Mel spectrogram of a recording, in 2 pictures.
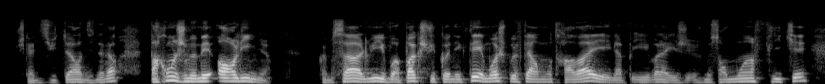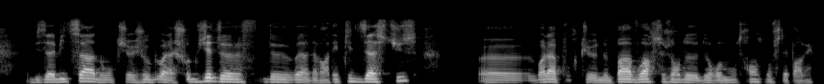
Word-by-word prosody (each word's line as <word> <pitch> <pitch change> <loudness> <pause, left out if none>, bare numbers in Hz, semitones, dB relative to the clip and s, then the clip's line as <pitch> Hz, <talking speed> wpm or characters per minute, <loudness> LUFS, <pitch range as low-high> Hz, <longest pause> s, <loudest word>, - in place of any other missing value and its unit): jusqu'à 95 - -12
18:00, 95 +6 -5
19:00. 110 +11 -4 0.3
Par 130 -1 +3
contre, 185 +2 +5
je 145 -4 +3
me 140 - +6
mets 145 +1 +7
hors 150 -1 +8
ligne. 125 - +1 0.5
Comme 100 0 -11
ça, 140 +4 +6
lui, 140 +4 +3
il - - +5
voit 120 - -1
pas 150 0 +7
que 155 - -2
je - - -2
suis 135 - -4
connecté 120 +5 +3
et 160 - +7
moi, 145 +2 +4
je - - -4
peux 135 - -1
faire 120 - +1
mon 120 0 -8
travail. 130 +6 +3
Et 105 - -5
la 100 -1 -7
p - - -16
et - - -7
voilà, 115 -1 -5
et 100 - -8
je 100 0 -14
je 100 - -18
me 110 - -10
sens 115 +1 -8
moins 135 +4 0
fliqué 140 +5 -4 0.5
vis-à-vis 115 +3 -3
de - - -19
ça. 140 -3 +2
Donc 105 -2 -10
heu, 110 - -6
je, 110 +3 -9
voilà, 110 -2 -3
je 100 - -8
suis - - -7
obligé 120 +7 +2
de 125 -4 +1
f 110 - -17
de 115 0 -5
voilà, 110 -2 -4
d'avoir 95 0 -9
des 110 - -10
petites 135 -1 -4
astuces. 150 +8 -1 0.6
Heu, 100 -1 -7
voilà, 120 +3 0
pour 195 - -25
que 115 - -10
ne 105 -1 -7
pas 125 +5 +2
avoir 120 +1 +1
ce - - -11
genre 115 0 -5
de 105 -2 -4
de 100 +1 -8
remontrance 105 +4 -9
dont 105 - -15
je - - -11
t'ai 95 - -10
parlé. 90 0 -13
115 Hz, 265 wpm, -21 LUFS, 105-135 Hz, 0.6 s, hors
